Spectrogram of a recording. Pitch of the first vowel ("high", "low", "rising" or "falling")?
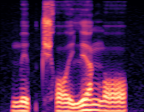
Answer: low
